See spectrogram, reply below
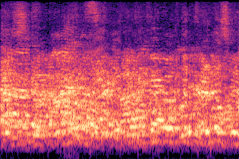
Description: Crowd

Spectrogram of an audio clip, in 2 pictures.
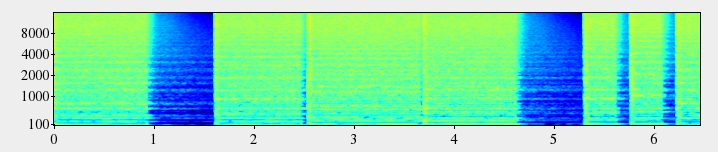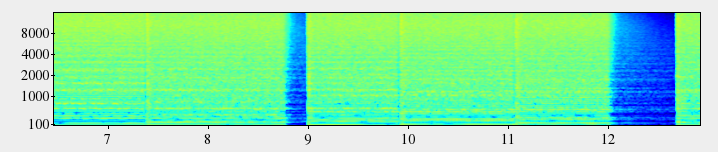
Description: Main Synths + Bass (No Sidechain)

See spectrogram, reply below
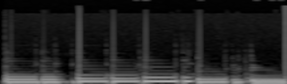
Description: Bass

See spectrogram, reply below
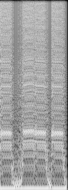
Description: F# Whomp Whomp, Serious Dubstep Bass Hits; Oneshots

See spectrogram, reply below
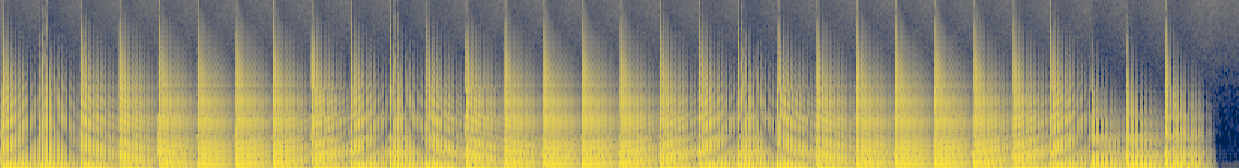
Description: Bridge Bass; Multitrack; Remix Parts

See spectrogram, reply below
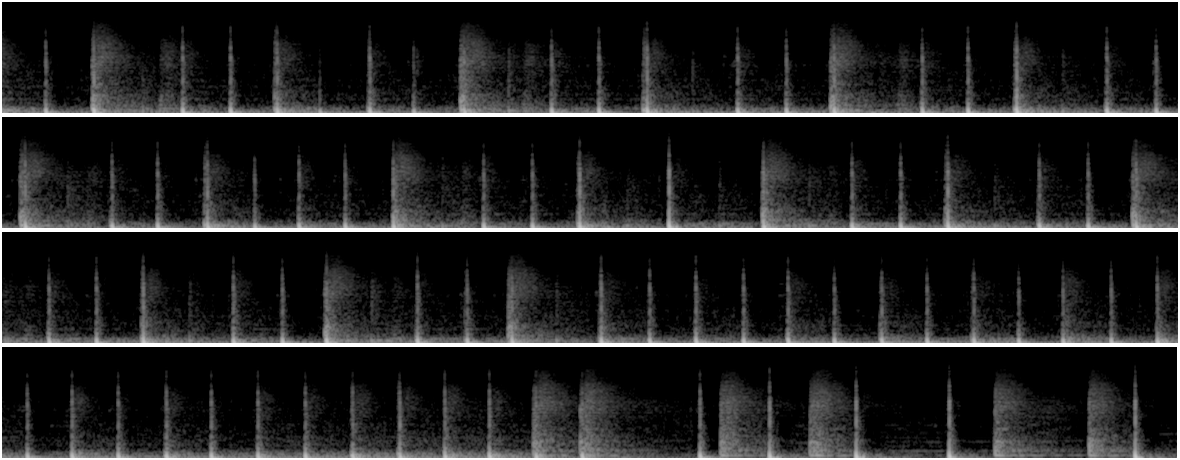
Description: Drums Kick Verse through Chorus

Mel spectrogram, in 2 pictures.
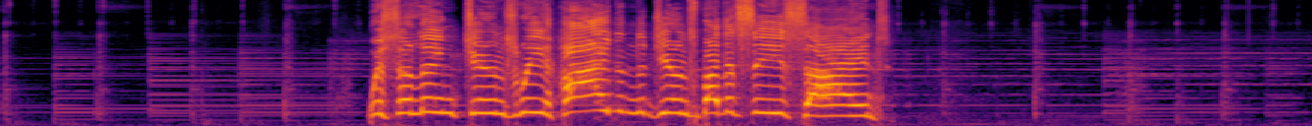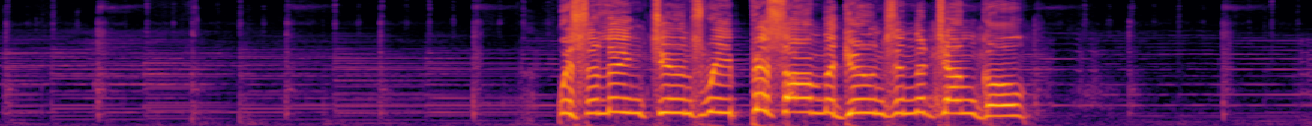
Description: Main Vocal Bridge

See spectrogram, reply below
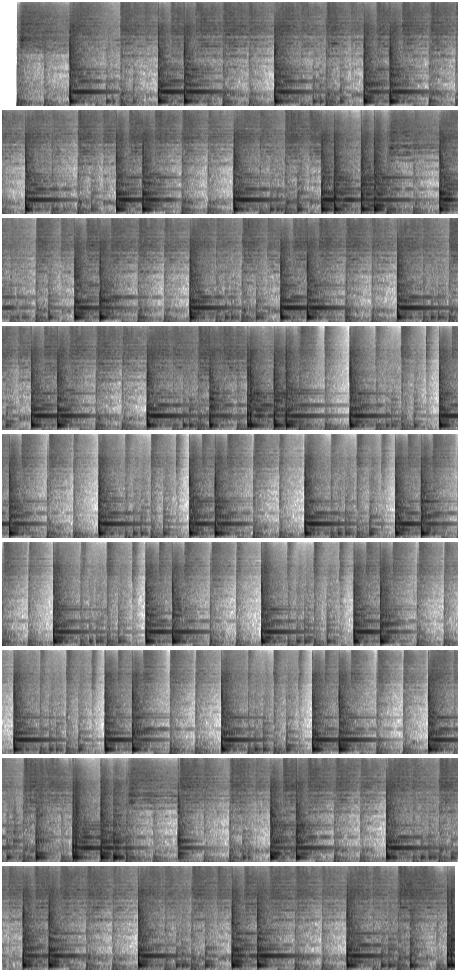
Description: drums

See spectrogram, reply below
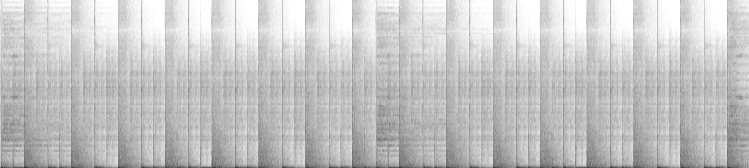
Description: end drum loop

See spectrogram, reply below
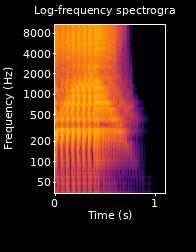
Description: Snare FX

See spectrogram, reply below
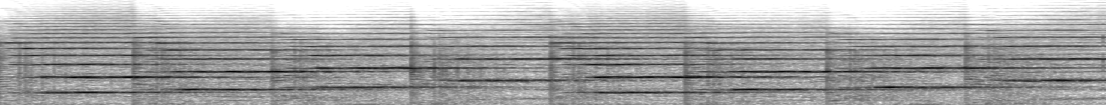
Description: Syncrosaw

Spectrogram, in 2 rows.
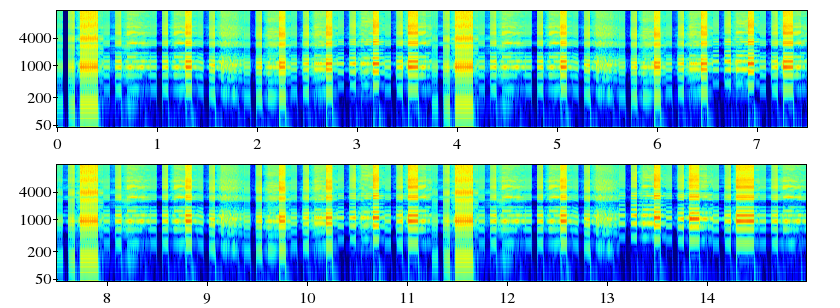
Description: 128BPM Lead Loops Sidechain - D#; MELBOURNE DROP VOL. 4

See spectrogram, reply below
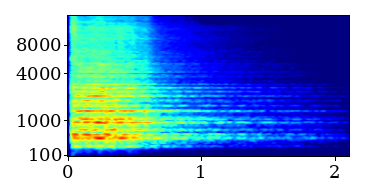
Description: Chor Pad; Multitrack

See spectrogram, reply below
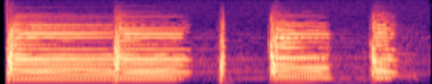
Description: Guitar

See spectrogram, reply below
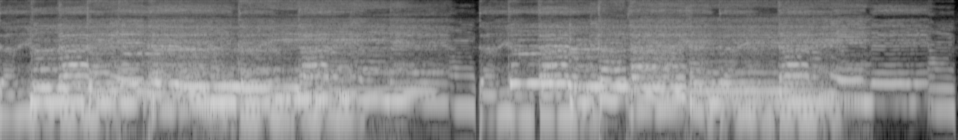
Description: Effected Vocals Chorus; Multitrack

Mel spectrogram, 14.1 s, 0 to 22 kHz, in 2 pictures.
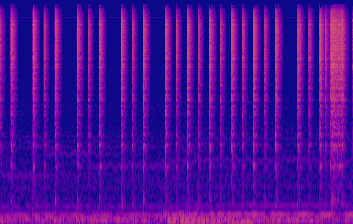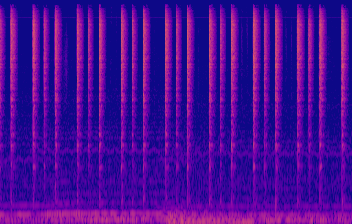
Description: High Hat, 136; 8B

